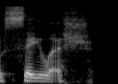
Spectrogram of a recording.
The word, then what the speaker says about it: Salish: S-A-L-I-S-H. – Yeah, but it's pronounced like say, like S-A-Y. So Salish.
